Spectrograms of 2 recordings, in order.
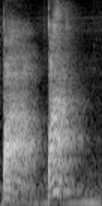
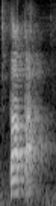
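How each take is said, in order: First: The last syllable is clearly stronger than the first. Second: Both syllables are said with equal, flat force. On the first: The speaker calls it right. "Miren cómo estamos dando fuerza y entonación a la sílaba" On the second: The speaker calls it wrong. "sin una sílaba tónica"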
